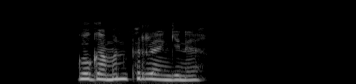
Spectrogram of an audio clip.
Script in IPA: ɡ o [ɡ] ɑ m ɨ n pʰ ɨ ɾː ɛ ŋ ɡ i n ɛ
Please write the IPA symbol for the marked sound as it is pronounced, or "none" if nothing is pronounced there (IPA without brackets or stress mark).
ɡ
